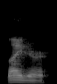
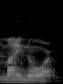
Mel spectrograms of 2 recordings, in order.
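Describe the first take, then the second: First: The second vowel is a relaxed 'uh' sound. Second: The second vowel is a full 'o' sound. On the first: The speaker calls it right. "so that's really the sound here" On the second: The speaker calls it wrong. "It's not minor"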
